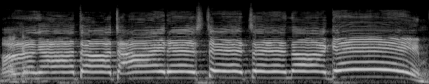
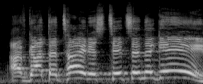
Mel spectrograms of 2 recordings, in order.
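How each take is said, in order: First: It is said slowly with a warbly voice. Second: It is said at normal speed, clearly.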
